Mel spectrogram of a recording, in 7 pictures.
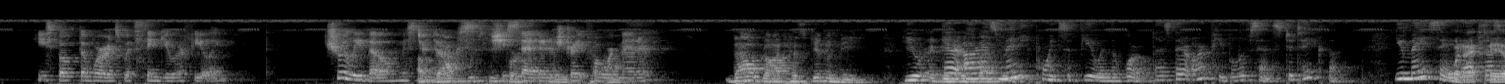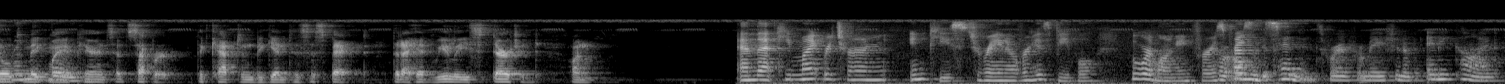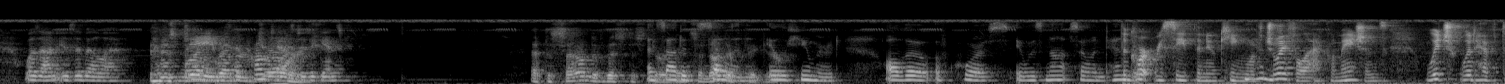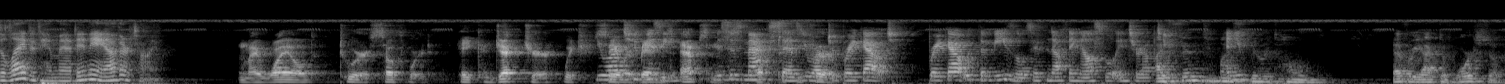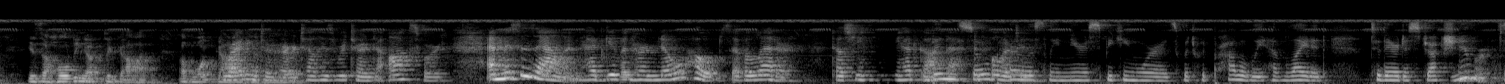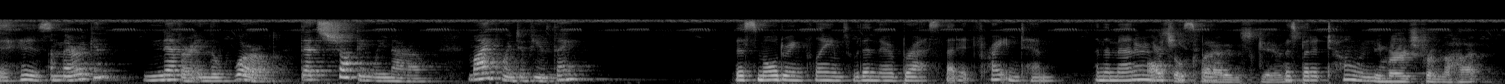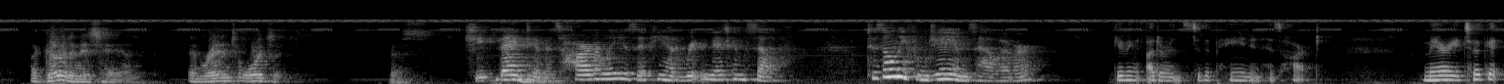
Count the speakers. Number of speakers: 8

